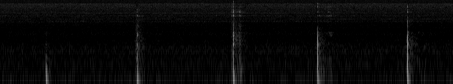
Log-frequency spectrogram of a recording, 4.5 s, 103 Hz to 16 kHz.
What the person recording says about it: 01:12 Two wooden spoons tapping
